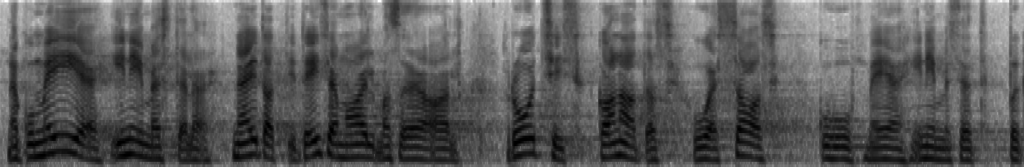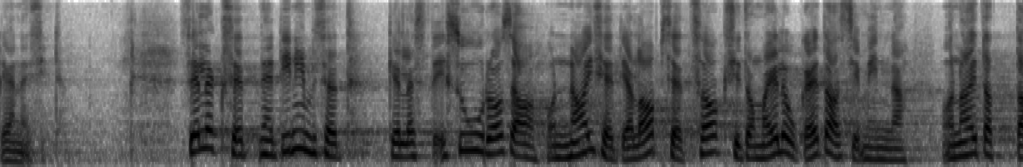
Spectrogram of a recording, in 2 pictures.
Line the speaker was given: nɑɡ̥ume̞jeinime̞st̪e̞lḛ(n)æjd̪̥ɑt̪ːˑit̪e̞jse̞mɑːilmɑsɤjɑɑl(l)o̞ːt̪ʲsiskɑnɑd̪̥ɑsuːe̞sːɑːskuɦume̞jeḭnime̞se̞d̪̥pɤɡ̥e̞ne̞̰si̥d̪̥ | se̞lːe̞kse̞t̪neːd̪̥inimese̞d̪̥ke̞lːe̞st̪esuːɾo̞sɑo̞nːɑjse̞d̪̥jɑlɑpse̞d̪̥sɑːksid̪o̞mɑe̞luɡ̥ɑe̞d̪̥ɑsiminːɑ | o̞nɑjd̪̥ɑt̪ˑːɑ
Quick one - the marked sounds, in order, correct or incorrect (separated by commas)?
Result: correct, incorrect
